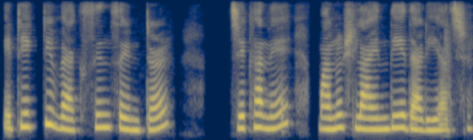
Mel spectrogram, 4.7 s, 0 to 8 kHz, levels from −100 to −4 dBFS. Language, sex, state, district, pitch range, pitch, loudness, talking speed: Bengali, female, West Bengal, North 24 Parganas, 235-275 Hz, 255 Hz, -23 LUFS, 125 wpm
